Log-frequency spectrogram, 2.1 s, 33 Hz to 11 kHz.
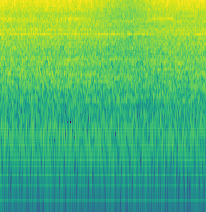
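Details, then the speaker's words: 2001 Pontiac Bonneville after wheel bearing work, with earlier cylinder 5 misfire and suspected ignition module/low voltage: steady, even idle, smooth low hum with no stumble or skipped beats. Normal idle. "so well that sucker sounds good that's my favorite problem all the time good all for now"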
